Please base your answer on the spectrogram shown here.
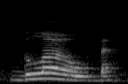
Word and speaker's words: globe: So the E doesn't even make a sound. So we have gl in glue, our long O sound, glow, glow, and then a B sound, globe, globe, and our E is silent.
